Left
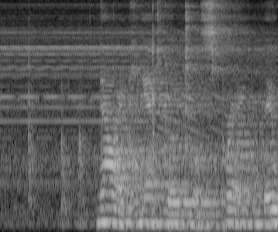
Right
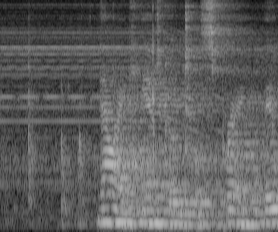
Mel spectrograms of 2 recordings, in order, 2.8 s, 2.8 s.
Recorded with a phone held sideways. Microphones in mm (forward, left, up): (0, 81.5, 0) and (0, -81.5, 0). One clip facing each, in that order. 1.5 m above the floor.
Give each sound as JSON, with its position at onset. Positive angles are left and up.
{"t": 1.0, "sound": "a woman speaking", "side_deg": 55, "distance_m": 1.1}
